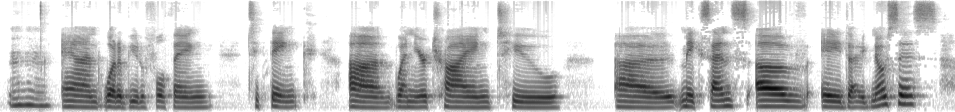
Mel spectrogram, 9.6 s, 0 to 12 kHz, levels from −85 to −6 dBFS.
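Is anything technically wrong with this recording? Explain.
Yes. Throughout the speech, a resampler restarted on every block converts 48 kHz to 24 kHz in isolated 20 ms chunks. Each edge gets a small error, heard as a 50 Hz buzz only while speech sounds. The spectrogram shows faint vertical lines every 20 ms.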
